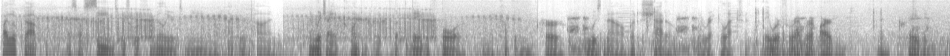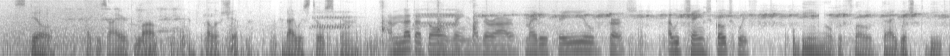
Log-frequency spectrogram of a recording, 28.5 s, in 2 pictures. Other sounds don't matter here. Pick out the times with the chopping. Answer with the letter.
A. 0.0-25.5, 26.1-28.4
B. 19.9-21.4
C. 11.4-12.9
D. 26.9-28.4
B.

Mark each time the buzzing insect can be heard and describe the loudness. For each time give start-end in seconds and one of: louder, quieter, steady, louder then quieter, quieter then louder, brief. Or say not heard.
not heard.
